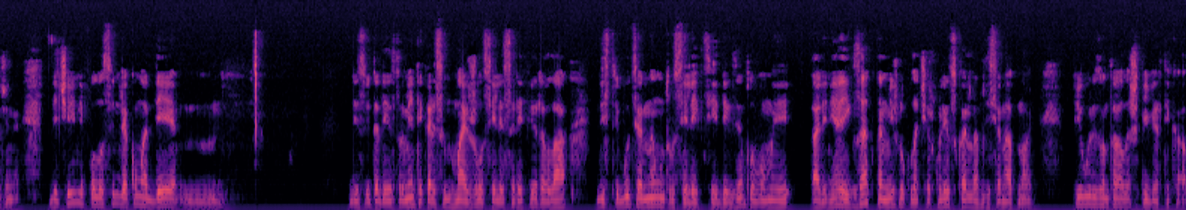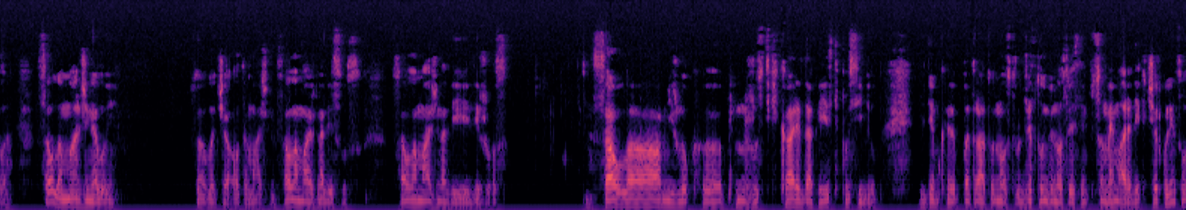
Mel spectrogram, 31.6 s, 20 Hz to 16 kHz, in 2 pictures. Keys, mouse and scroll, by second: 8.2 click, 10.2 click, 14.4 click, 15.2 click, 16.4 click, 18.8 click, 19.9 click, 22.1 click, 23.4 click, 24.9 click.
